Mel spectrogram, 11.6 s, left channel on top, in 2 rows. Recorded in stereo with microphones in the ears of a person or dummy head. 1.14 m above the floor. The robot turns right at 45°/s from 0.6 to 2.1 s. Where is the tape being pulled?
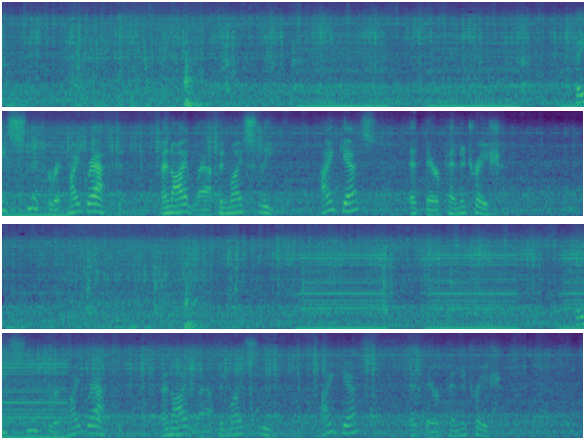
40° left (ahead or behind), 5 m; by 2.0 s 15° left (ahead or behind), 5 m.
